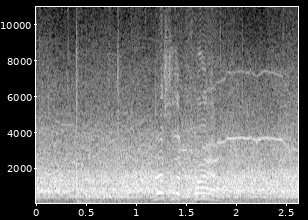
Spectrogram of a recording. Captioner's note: crowd chants "Luger"; feet stomping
